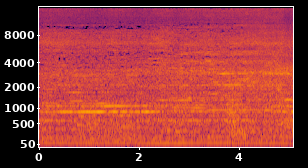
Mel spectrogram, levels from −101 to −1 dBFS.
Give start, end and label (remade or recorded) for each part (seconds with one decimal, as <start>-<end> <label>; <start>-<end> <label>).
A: 0.0-4.1 recorded; 4.1-5.1 remade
